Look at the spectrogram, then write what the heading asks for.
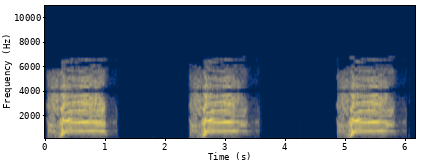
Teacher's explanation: اب اس میں زبان کی ٹپ بھی آ رہی ہے، اور سامنے والے 2 دانت اوپر والے بھی آ رہے ہیں اور نیچے والے دانت بھی آ رہے ہیں. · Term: زا کا مخرج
